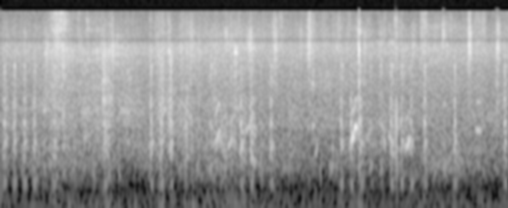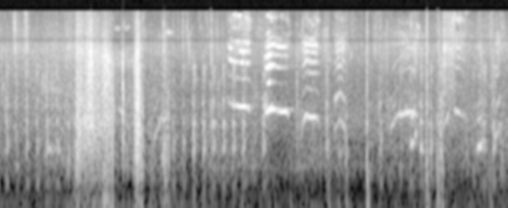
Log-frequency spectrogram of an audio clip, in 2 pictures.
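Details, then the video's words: One-month-old Standard Poodle puppies playing outside: scattered high whimpers and squeaky yelps, a burst of rising whines near the end, with pattering and rustling throughout. "Poodle Pups one month old playing outside"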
